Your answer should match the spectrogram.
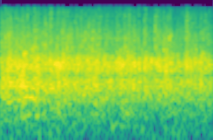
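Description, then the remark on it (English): A church audience at a Wednesday night service claps their hands in a dense, steady wash of applause, many hands overlapping into a continuous bright crackle that holds at an even loudness throughout, with no voices standing out. “Come on, clap your hands and say amen to that.”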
